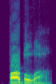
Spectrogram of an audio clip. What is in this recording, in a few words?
"barbola", American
